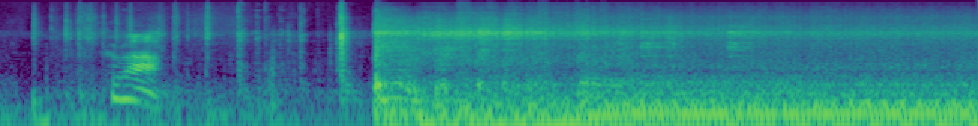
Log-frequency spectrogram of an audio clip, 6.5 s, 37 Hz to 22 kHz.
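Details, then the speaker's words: 1965 Cobra Fastback with replacement 302 V8 and automatic choke, idle screw adjusted half a turn down from about 2100: steady raised fast idle with no surging or hunting, set at just over 1500 rpm on the rev counter. "Right. That's 1500. Bang on. Just over. So that's at 1500."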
